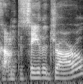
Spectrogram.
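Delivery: very high, loud, grating, barely human crow voice. Voicing a large crow calling out to the party: grating, sparsely humanoid crow voice. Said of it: "cries out in its sort of, um, sparsely humanoid voice".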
